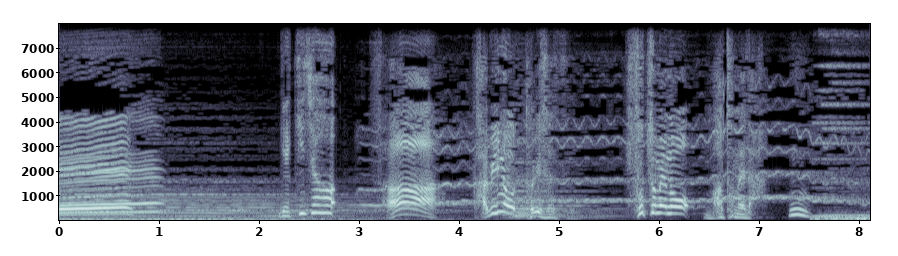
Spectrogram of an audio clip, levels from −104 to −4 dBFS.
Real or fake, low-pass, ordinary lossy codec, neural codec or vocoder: real; none; none; none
